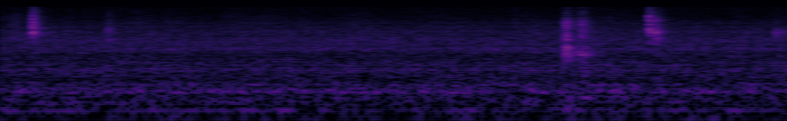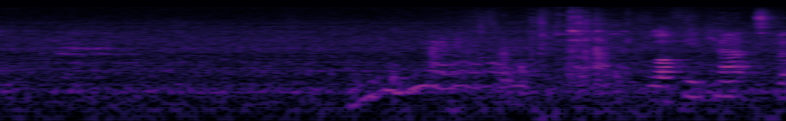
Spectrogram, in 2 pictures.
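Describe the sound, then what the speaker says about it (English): A cat meows a few times, rising and falling, close by in a room where a fan or air conditioner hums steadily underneath, with the calls bunched toward the end. "Fluffy cat's back."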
